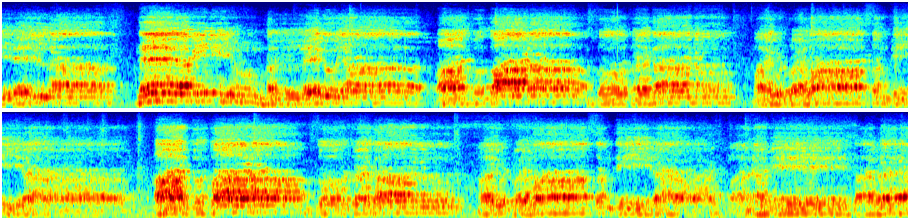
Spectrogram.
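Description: Slow, unaccompanied hymn singing: long held notes in phrases of a few seconds, with short breaks for breath between them.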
